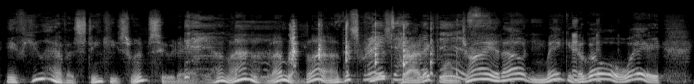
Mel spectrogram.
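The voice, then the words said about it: Commercial announcer voice. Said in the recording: “it's like your announcer voice”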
